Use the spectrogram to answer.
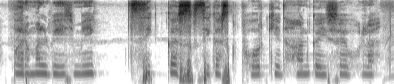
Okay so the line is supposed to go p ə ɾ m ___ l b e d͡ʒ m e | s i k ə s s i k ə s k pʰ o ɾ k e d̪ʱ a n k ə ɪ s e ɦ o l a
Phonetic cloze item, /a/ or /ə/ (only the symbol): ə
